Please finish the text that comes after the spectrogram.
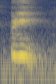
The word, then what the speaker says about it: prix: So we will not pronounce X at the end of word. Here it is prix.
